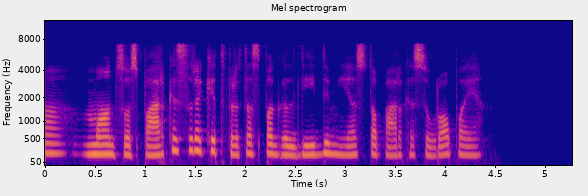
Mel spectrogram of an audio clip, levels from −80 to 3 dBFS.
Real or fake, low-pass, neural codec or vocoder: fake; 7.2 kHz; codec, 16 kHz, about 1 kbps, DyCAST, with the encoder's durations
